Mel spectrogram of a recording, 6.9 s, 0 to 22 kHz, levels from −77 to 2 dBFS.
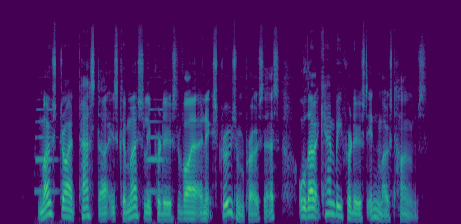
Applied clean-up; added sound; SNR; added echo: none; Wind instrument, woodwind instrument; 15 dB; none.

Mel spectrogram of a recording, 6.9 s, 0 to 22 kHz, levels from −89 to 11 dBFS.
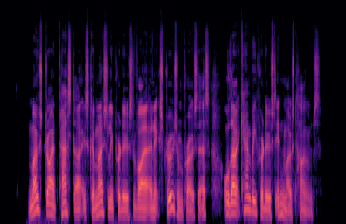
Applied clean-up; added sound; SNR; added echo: neural mask model Resemble Enhance denoiser.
